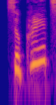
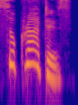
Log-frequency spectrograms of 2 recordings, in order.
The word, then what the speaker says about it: Socrates: Know thyself, one day he told us, Socrates is not the right pronunciation. The right pronunciation is Socrates. We were all taken by surprise because this is indeed the right pronunciation in Greek, Socrates.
